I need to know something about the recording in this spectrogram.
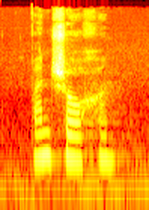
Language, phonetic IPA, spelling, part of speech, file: Belarusian, [panˈt͡ʂoxa], панчоха, noun, Be-панчоха.ogg
- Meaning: stocking (a soft garment, usually knit or woven, worn on the foot and lower leg under shoes or other footwear)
